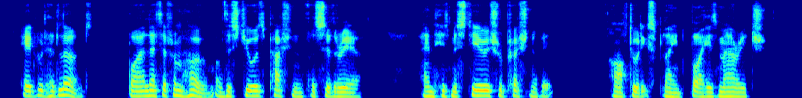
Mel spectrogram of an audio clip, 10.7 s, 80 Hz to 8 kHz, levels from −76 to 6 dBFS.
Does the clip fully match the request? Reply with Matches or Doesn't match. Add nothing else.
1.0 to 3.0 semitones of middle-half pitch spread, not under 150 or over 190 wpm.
Doesn't match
